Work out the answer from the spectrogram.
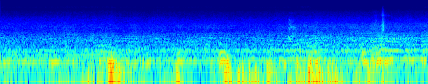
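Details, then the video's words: Quiet, low bee hum that wavers and swells unevenly, with a few brief louder passes and faint background rustle. "natural bee sounds"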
